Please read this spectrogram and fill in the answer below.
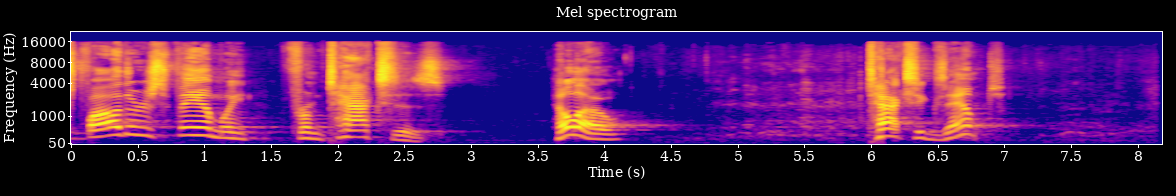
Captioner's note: audience Laughing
